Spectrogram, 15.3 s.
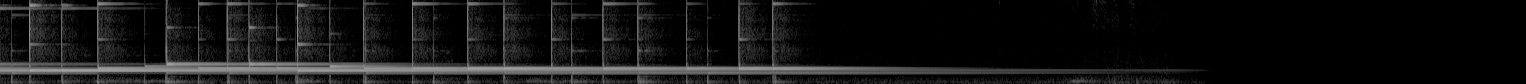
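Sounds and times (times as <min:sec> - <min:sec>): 
music: 0:00.0 - 0:12.2.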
